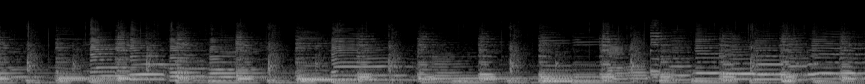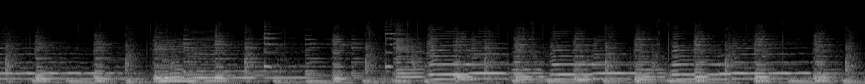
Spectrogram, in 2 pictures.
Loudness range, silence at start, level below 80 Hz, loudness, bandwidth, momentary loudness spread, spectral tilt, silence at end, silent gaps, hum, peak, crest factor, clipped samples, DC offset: 1 LU; 0 s; -44 dBFS; -29 LUFS; 9.6 kHz; 6 LU; -8 dB/octave; 0 s; none; none; -14 dBFS; 14 dB; under 0.1%; under 0.1%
